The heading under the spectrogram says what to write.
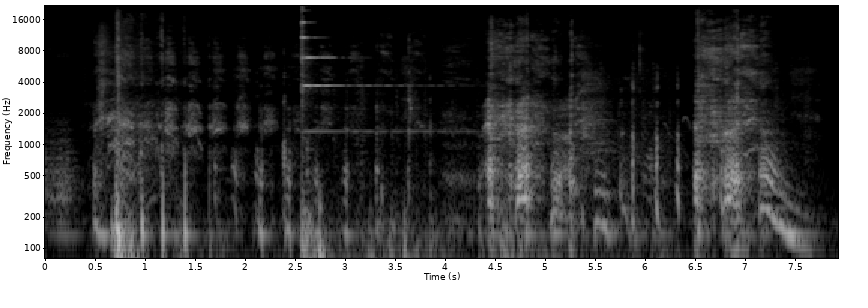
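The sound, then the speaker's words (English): Loud, close-up coughing right into a microphone, several harsh bursts with throat clearing between them, and a brief bright bell-like ding ringing out partway through. “And don't that, cough on your own mic, asshole.”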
